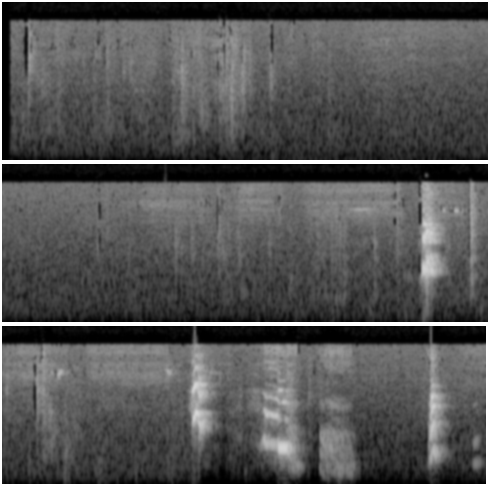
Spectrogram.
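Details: A furious West Highland White Terrier named Winnie barks because her sister Polly, a Tibetan Terrier, still has her ball; quiet whimpers, then loud sharp barks from about nine seconds, several in quick succession, indoors.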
